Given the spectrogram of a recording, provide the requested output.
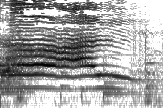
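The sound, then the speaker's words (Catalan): Two young children bawling and screaming in a loud, sustained, high-pitched wail that drops in pitch toward the end, continuous with no talking. “Estem parlant de dues criatures berrejant, cridant l'altre.”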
